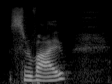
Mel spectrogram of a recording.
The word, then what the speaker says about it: SVRVIVE: nobody could pronounce it it's actually is survive but it's spelled with a VR and we thought it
